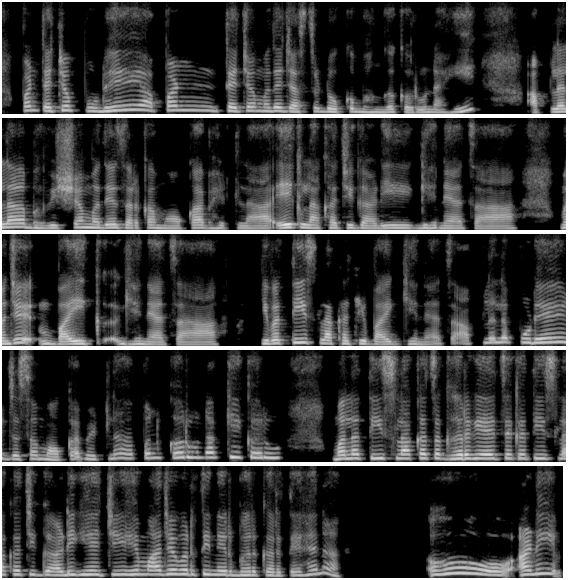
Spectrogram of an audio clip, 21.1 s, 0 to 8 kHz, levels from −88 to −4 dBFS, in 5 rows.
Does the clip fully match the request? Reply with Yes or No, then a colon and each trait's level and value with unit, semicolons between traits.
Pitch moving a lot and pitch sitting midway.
No: wide, 7.2 semitones; very high, 250 Hz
